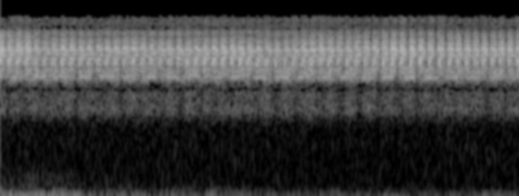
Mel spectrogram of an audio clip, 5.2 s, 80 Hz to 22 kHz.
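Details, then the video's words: Dense cicada song outdoors, a loud sizzling high-pitched buzz pulsing quickly and steadily, over a faint low rumble at the start. "45 min de chant des cigales"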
